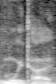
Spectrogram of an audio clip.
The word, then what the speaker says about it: Muay Thai: years, that's when I was like, I love Muay Thai. Yeah. And so help me and others understand what exactly is Muay Thai.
